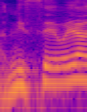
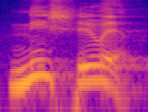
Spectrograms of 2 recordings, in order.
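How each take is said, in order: First: The second consonant is a plain s sound. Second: The second consonant is an sh sound. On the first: The speaker calls it wrong. "निसेवया नहीं" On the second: The speaker calls it right. "जब स के पहले ई आता है तो स श हो जाता है"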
